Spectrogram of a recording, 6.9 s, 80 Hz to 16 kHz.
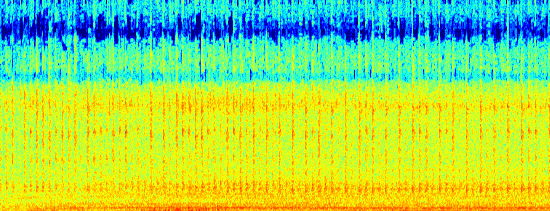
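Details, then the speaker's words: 2007 Chevy Suburban 6.0 LS V8 idling, over a year after a rear main seal job: sharp, rapid snapping clicks about three a second from the cracked flexplate flexing on its fracture. "I pause it here because I want to note that noise you heard when the vehicle was running coming from the flex plate it's the metal or that fracture flexing back on itself making a noise similar to you snapping your fingers to make them pop but just at a rapid speed"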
